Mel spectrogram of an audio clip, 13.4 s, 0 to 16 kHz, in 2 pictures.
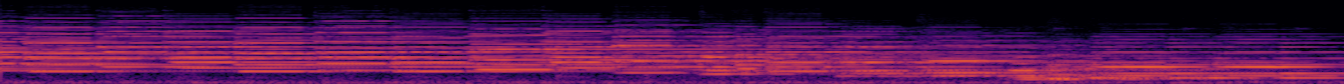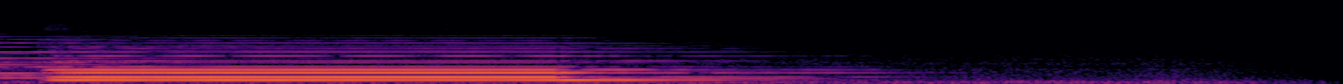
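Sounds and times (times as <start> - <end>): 
Cornett 4f organ stop: 0.1 - 10.7.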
